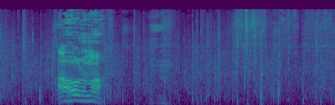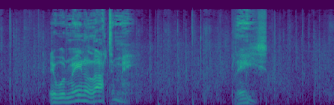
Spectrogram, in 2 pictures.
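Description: A man speaks quietly and pleadingly, close by.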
